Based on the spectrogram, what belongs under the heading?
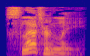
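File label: "slatternly", British English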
